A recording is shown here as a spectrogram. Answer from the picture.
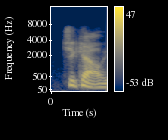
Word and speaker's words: Xicão: Xicão, yeah.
